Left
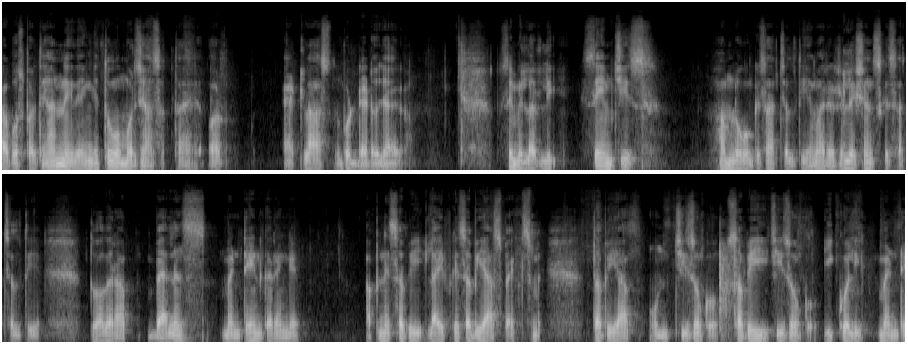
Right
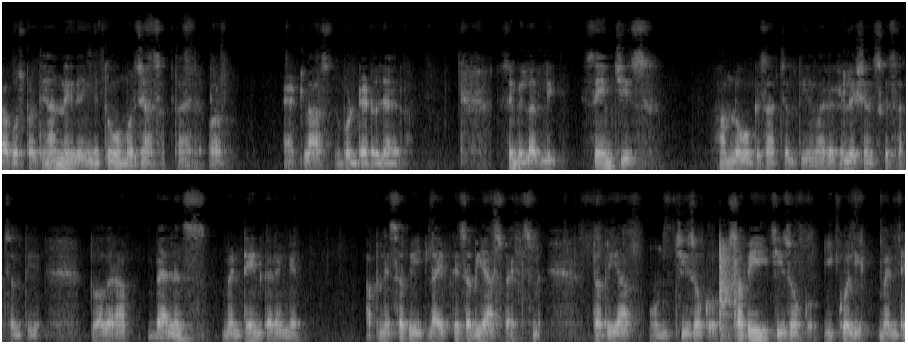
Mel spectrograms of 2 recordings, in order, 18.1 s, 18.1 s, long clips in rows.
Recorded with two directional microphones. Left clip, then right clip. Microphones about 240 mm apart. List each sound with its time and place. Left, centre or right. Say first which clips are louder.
0.0 s speech: left 10 dB; left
